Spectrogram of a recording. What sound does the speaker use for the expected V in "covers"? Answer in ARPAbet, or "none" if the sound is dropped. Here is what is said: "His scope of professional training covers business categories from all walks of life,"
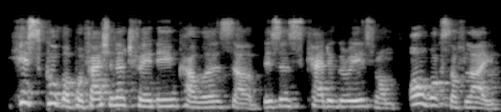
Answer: W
